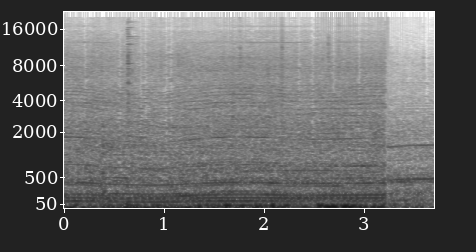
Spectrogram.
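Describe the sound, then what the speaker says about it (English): A tractor ploughing a field's headland row with heavy wheel slip, its engine droning loudly and steadily close by, with a slight drop in level near the end. "I'm just ploughing this other field, the second field, this last row on the headland here."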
